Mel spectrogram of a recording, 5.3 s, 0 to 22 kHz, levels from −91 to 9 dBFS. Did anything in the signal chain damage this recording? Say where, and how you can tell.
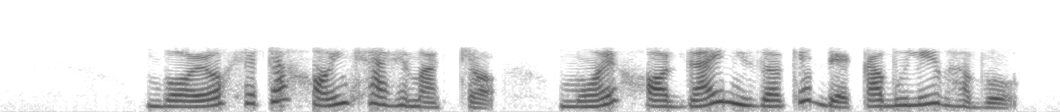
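Yes, the codec stage did it: this speech went through the AMR narrowband mobile codec for the whole clip, heavily degraded. Nothing above 3.6 kHz comes through, and the voice sounds buzzy and synthetic, like what a low rate near 5.9 kbps would give, where a few excitation pulses per subframe drive a vocal-tract model.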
